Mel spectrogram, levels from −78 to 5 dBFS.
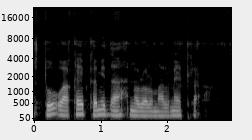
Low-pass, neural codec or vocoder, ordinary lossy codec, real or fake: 19.8 kHz; codec, 44.1 kHz, 7.8 kbps, DAC; Opus, 64 kbps; fake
